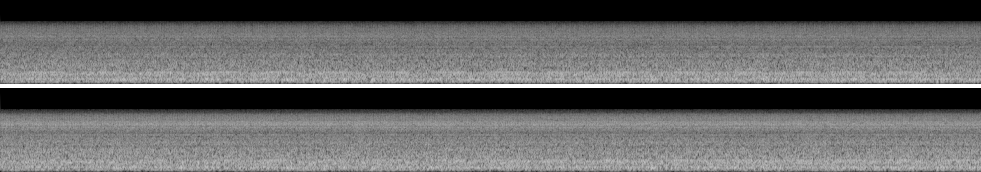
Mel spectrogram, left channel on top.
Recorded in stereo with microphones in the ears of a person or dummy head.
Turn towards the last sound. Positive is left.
No sound to turn to.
